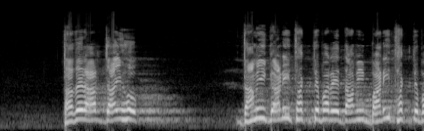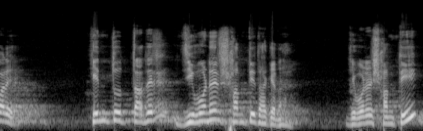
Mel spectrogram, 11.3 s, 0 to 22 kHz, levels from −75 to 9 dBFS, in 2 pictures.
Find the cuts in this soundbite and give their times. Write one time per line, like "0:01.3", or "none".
none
